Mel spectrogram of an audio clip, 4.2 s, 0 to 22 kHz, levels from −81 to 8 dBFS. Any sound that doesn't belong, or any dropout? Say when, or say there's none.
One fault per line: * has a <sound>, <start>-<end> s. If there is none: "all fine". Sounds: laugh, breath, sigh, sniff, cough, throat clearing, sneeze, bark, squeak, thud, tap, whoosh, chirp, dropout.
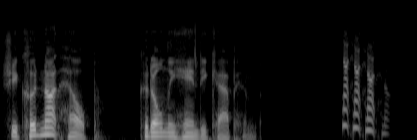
* has a chirp, 3.4-3.9 s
